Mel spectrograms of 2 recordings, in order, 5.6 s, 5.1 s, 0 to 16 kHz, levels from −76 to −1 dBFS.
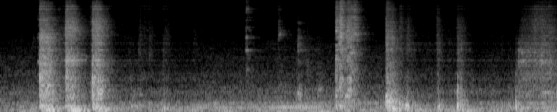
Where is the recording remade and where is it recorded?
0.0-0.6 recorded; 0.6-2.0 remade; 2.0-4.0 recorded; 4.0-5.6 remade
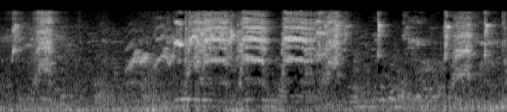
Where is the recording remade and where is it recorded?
0.0-0.8 remade; 0.8-5.1 recorded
